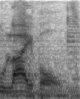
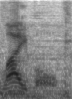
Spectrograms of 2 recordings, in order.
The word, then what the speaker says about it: Liebold: version of the game, the pronunciation of Liebold's name suddenly changed from Liebold to Leibold. He was called Liebold in the previous game, and now he's suddenly called Leibold. In the German version, it is always Liebold. Which is, when you know the German pronunciation rules a little, only something that makes sense.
